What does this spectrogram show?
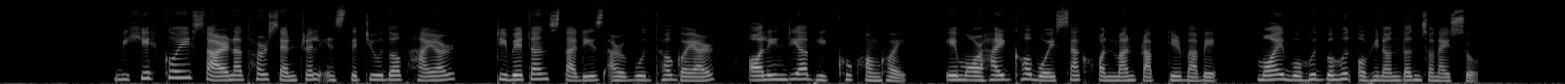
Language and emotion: Assamese, neutral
